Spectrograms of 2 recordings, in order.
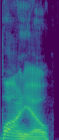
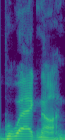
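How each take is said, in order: First: The surname sounds like 'Bo-nee-o'. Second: The surname is read out as it is spelled. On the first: The speaker calls it right. "It's Joel Bonio" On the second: The speaker calls it wrong. "I know that's not how you pronounce it"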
